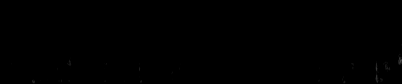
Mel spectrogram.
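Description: Faint sound of a wooden pencil writing on paper, in short irregular strokes.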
